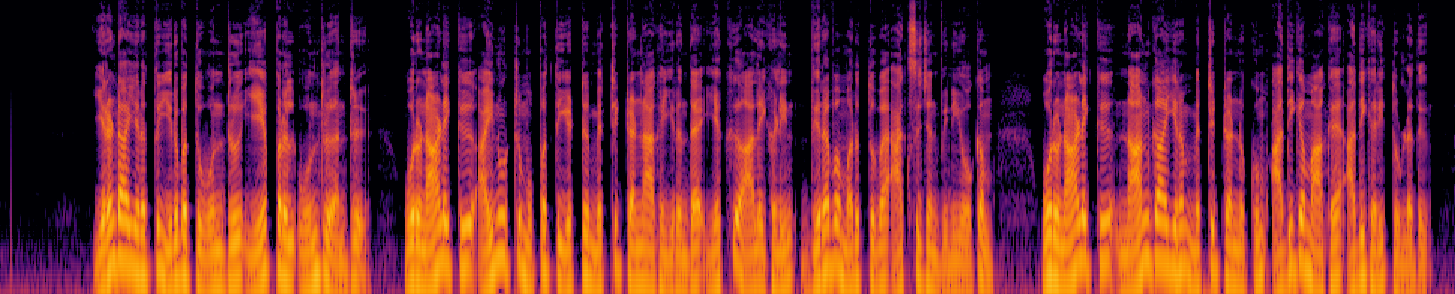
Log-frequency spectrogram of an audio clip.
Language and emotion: Tamil, neutral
